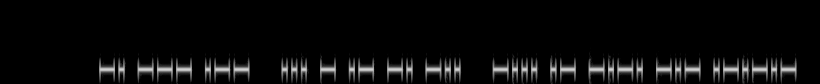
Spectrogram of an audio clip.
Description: Morse code, heard as a keyed tone, about 25 wpm, 700 Hz. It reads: NOW STAND BACK.
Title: Sentences from Top 1000 Words - Review Part 1 - 25wpm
